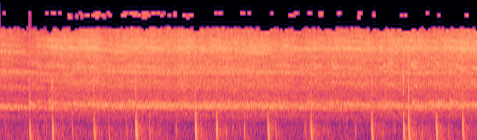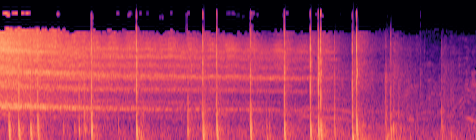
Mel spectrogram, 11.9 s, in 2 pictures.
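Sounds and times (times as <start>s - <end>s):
fireworks whistling: 0.0s - 11.8s
fireworks bangs: 0.0s - 11.9s.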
